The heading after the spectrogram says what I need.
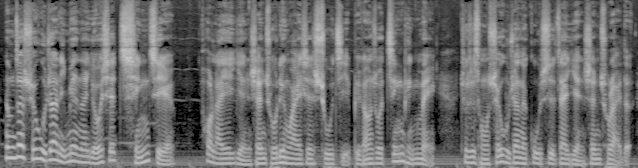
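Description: A man's voice: lowish voice, expressive, quick pace, bright, forceful tone, a little hiss or hum. A man, hosting a history channel and explaining the story behind a classic novel. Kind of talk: scripted history talk.

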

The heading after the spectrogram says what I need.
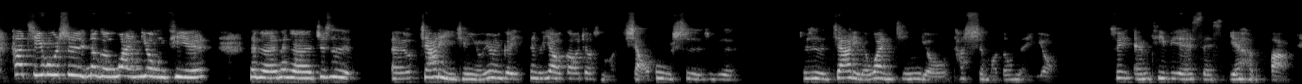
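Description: High-voiced Taiwanese woman telling stories. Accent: Taiwanese Mandarin. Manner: animated, laughs often, acts out quotes. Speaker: course instructor. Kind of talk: casual teaching talk with storytelling.

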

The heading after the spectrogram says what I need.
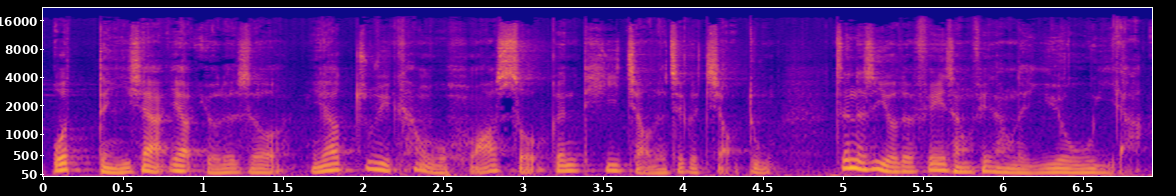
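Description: A man voicing a boastful middle-aged lifeguard auntie who praises herself with drawn-out particles. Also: fairly low pitch, animated, gravelly, warm tone, husky, full character voice. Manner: showy, self-praising, drawn-out sentence-final particles.

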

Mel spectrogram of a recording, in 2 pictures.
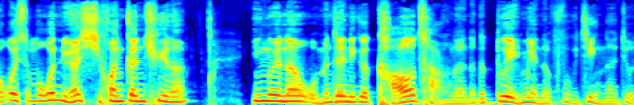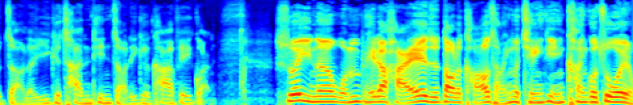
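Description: A man's voice: a little high, creaky, darkish tone, husky, no room sound, studio quality. A middle-aged man and father, telling stories about his own experiences in a chatty, casual way. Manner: chatty, with many fillers and asides. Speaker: podcast host and father. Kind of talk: casual storytelling.

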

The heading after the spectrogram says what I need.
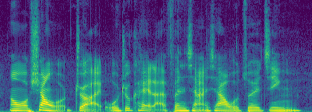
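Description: Fast-talking young woman telling dreams. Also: on the low side, gravelly. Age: young adult. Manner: animated storytelling with many fillers. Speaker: podcast co-host. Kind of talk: casual chat.

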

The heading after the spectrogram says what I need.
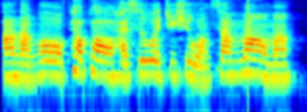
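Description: A woman voicing a big friendly male giant who exclaims and stretches his words out slowly. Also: medium pitch, steady tone, close to an everyday voice. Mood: excited. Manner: exclaiming, drawn-out slow emphatic phrasing.

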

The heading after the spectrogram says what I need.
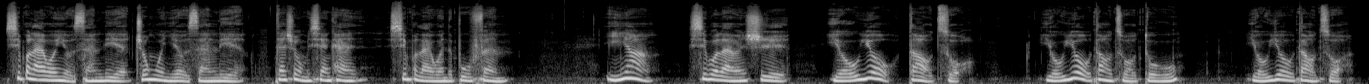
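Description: In studio quality without room sound, a woman with a lowish, darkish voice and lively intonation speaks a little slowly. She teaches Bible Hebrew reading step by step, patiently spelling letters and saying each sound several times over.

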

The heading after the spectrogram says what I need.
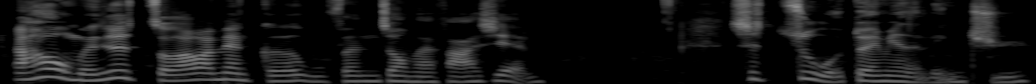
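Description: A woman telling a funny story in a casual chat, laughing often and acting out quotes in higher voices. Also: a little fast, darkish tone, no echo, clean studio sound. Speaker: podcast co-host.

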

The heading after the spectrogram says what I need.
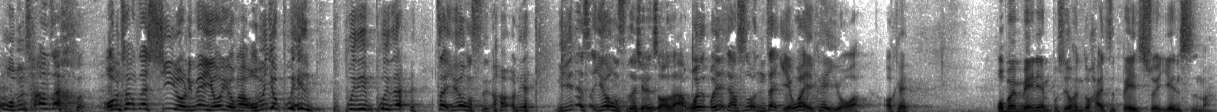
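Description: A man lecturing to a university class in a lively, animated way, often repeating words and asking the class questions. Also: on the high side. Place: lecture hall.

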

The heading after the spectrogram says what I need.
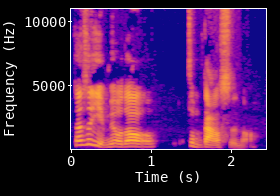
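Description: A woman's voice: on the high side, big pitch swings, brisk, fairly bright tone, dry recording, studio quality. A woman co-hosting a casual podcast chat, asking curious follow-up questions and laughing easily. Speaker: podcast co-host.

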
